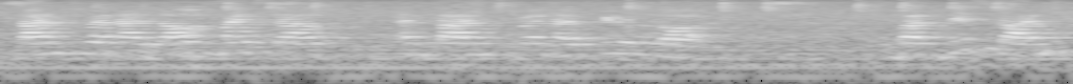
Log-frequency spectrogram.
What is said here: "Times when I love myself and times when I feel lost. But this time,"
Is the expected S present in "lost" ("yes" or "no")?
no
